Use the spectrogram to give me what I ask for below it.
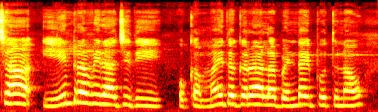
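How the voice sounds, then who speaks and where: A woman's voice: sits high, a little fast, darkish tone, natural voice. Brief: proud, short-tempered young man, dismissive; read by a woman narrator. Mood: irritable.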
